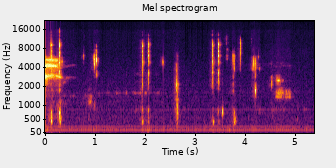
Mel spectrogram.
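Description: A computer mouse clicking in a quiet room, sparse short sharp clicks, some in quick pairs, spread irregularly across the stretch with no talk.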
